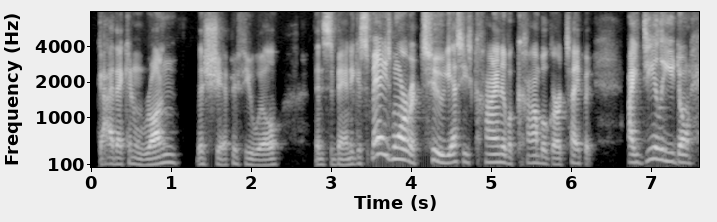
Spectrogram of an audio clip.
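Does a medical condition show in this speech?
No.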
